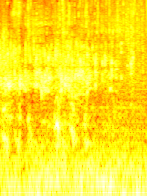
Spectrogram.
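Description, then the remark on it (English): Wine being poured in a steady, continuous stream, with a fairly loud splashing, gurgling hiss that holds even for a couple of seconds. “Also, they've nicked my wine sound effects.”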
